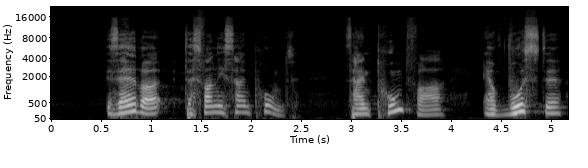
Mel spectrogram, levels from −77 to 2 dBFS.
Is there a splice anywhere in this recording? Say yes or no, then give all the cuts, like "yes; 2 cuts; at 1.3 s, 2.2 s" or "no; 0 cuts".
no; 0 cuts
